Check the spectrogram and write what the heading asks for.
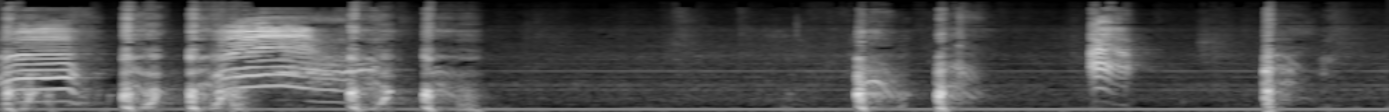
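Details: Voluntary fake coughing from an infant girl who has mimicked her parents' coughing for a couple of days: a few short, deliberate coughs and throat-clearing sounds, made on prompting rather than from illness.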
